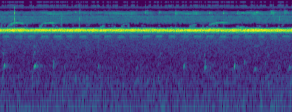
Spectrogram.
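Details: Bell crickets singing as a continuous, bright, high ringing drone, layered with the soft crackle of a bonfire and faint lower chirps recurring about every half second, arranged as calming sleep ambience.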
